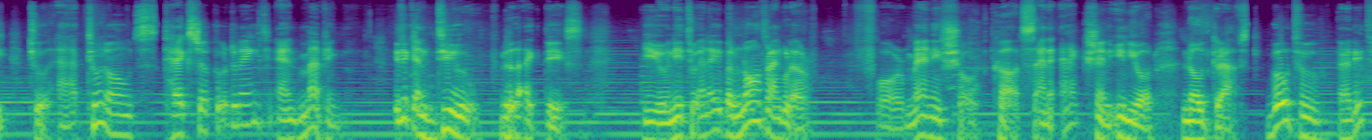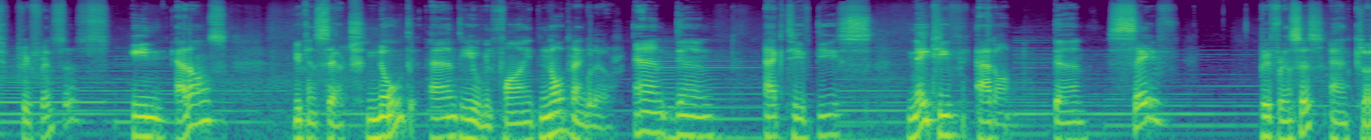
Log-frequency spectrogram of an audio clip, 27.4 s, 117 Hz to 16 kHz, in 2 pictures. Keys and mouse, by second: 12.6-13.7 drag.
